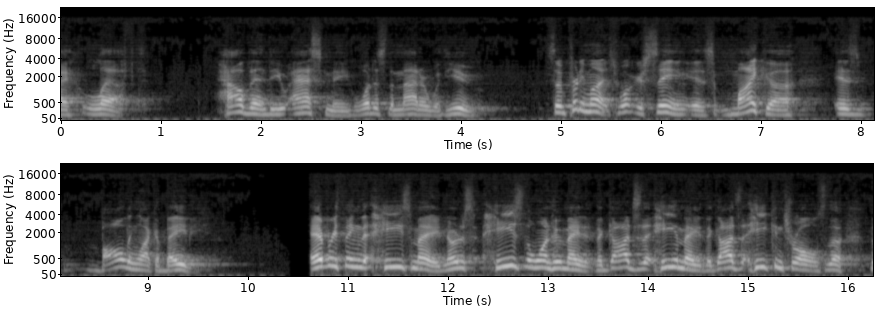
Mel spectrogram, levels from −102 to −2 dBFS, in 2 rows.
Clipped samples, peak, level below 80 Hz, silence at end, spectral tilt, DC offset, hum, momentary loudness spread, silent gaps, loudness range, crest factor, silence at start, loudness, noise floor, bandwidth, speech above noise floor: under 0.1%; -12 dBFS; -74 dBFS; 0.15 s; -6.5 dB/octave; under 0.1%; none; 9 LU; 10.41-10.61 s; 6 LU; 24 dB; 0 s; -35 LUFS; -74 dBFS; 16 kHz; 40 dB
